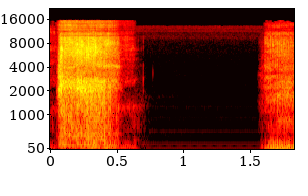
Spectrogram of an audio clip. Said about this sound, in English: And you get that, the cat hissing over there.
